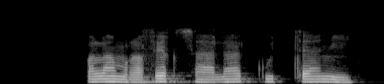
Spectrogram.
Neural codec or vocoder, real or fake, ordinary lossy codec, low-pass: none; real; Opus, 24 kbps; 5.4 kHz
